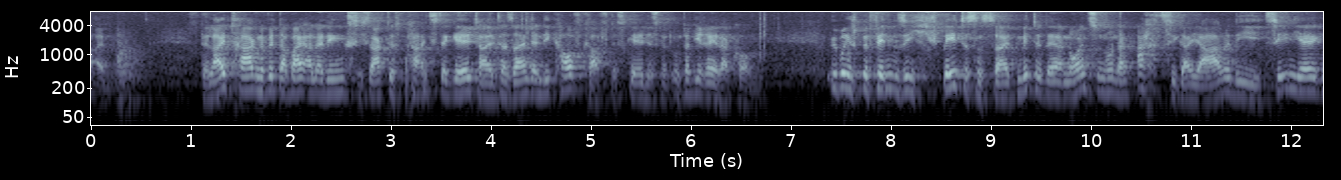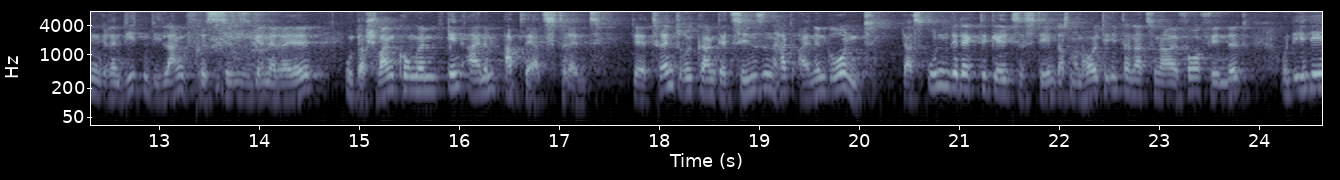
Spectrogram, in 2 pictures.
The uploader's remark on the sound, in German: Gehalten auf dem PLATOW EURO FINANCE Family Office Forum in Königstein im Taunus.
